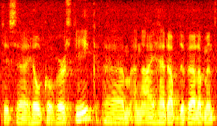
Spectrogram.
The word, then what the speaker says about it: Hylko Versteeg: yeah so my name is i you well pronounced this uh hilco verse geek and i head up development for ihd hotels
